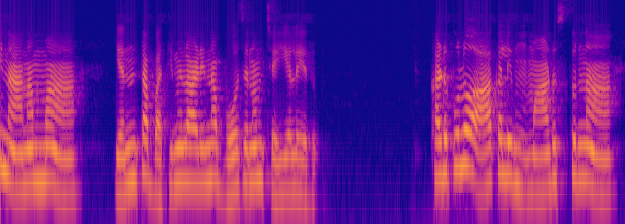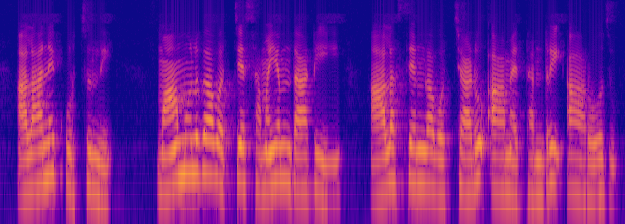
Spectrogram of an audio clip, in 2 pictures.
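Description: A woman narrates a story in a steady, expressive reading voice. Her pitch sits in the middle range. The recording is dull and lo-fi. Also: unhurried. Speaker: audiobook narrator.

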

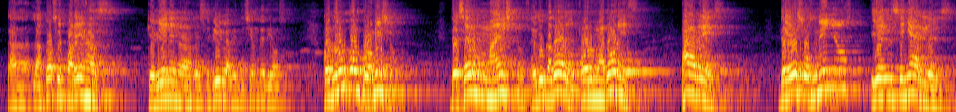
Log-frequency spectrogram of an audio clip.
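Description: A priest giving a wedding-mass sermon, emphatic and full of rhetorical questions. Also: male voice, high voice. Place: church during a wedding mass. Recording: echoey church hall.

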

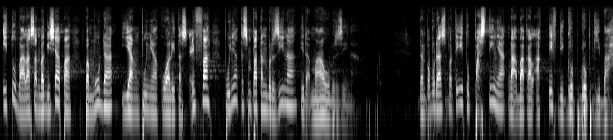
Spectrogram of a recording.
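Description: A man preaching a sermon with stories, in an animated way, jumping between loud and soft with humorous asides, in a mosque hall with long reverb. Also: mid-range voice, moderate pace. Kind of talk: sermon with storytelling.

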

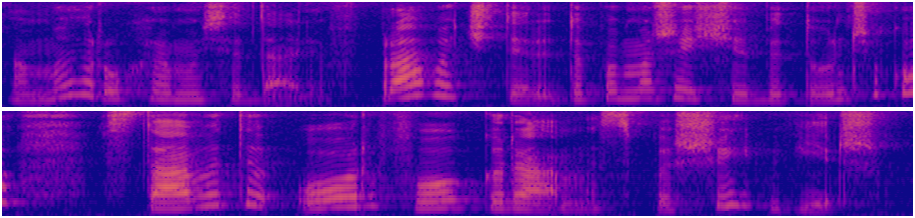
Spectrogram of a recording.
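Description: A woman teaching primary school children in a recorded video lesson, reading out words slowly and clearly, with small fillers between steps. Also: on the high side, expressive. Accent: Ukrainian. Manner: slow, clear dictation with fillers.

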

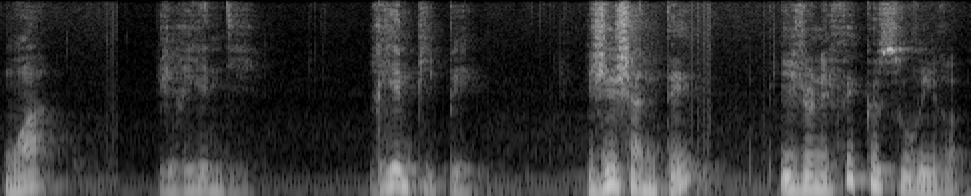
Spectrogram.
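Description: Brief: male stage actor, southern French accent, lively monologue, warm mellow tone. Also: mid-range voice, slow, breathy edge. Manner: vivid, animated storytelling. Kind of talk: theatre monologue.

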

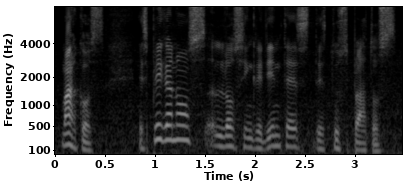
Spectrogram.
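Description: A man's voice: on the high side, huge pitch swings, a bit bright, slight background noise. Young Italian-born male field reporter. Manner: brisk, hands the talk back and forth. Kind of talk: on-location TV reporting. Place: restaurant kitchen, indoors. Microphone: handheld mic.

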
